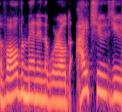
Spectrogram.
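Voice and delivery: ordinary talk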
